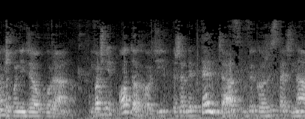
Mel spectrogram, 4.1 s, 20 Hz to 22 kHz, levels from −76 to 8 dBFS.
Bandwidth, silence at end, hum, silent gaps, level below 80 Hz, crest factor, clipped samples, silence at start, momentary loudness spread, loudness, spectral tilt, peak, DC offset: 11.5 kHz; 0 s; none; none; -34 dBFS; 14 dB; under 0.1%; 0 s; 8 LU; -14 LUFS; -6 dB/octave; 0 dBFS; under 0.1%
